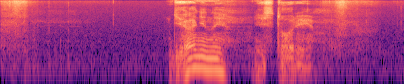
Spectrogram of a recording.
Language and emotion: Russian, sad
